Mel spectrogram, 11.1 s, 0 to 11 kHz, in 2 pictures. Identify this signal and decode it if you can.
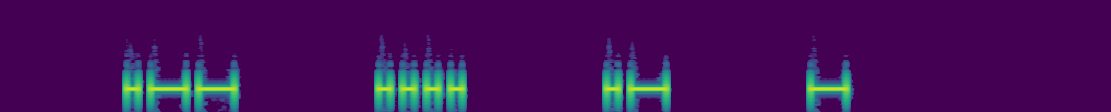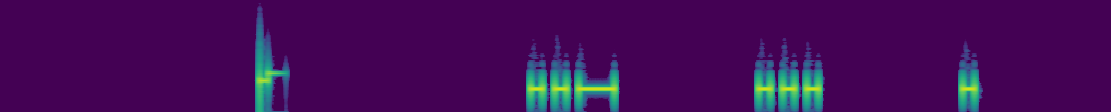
Morse code, heard as a keyed tone, about 20 wpm, spaced as for 9 wpm, 700 Hz. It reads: WHAT USE
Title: 4x Character Spacing - Top 100 Words - 20wpm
